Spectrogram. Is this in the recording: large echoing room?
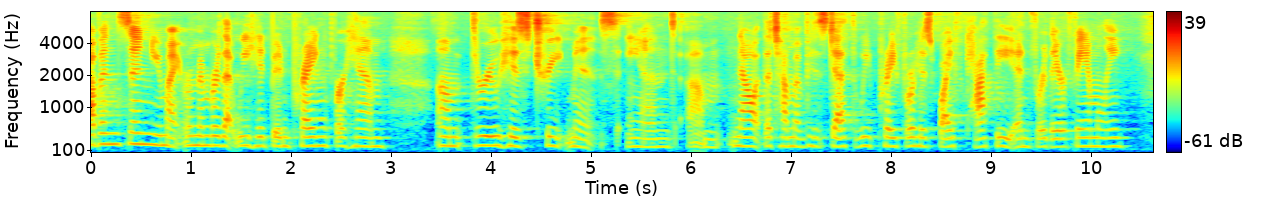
yes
